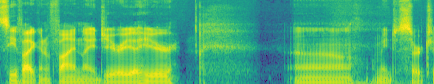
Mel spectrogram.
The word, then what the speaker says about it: Niger: It's Niger. Yeah. You pronounce it. Niger, sometimes.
